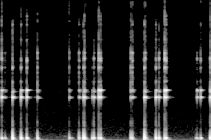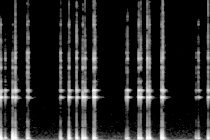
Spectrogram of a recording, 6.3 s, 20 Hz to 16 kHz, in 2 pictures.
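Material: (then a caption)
Glass. Light taps on a glass bowl clink in quick bursts of about five, repeating roughly once a second. Each tap is short and dry, with a soft low body near 270 Hz and a thin, high, glassy ring that dies away almost at once. The room is otherwise quiet.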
